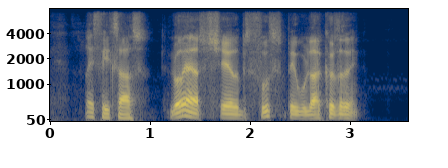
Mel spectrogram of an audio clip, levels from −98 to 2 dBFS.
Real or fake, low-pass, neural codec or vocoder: fake; 7.2 kHz; codec, 16 kHz in and 24 kHz out, 0.6 kbps, FocalCodec, streaming, 2048 codes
